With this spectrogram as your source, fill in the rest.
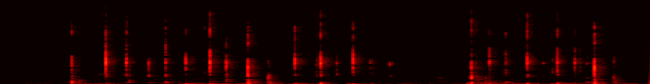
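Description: A compact backlit mechanical keyboard with plastic keycaps and a translucent glowing case is typed on rapidly with the fingertips of both hands. Quick, dry key taps blend a low thock with bright clicks. There is a brief pause in the middle before the rapid typing resumes.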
